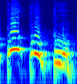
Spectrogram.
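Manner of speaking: high, loud mimicked boops; imitated booping. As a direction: answer back with high booping noises. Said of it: "And he'd go".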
